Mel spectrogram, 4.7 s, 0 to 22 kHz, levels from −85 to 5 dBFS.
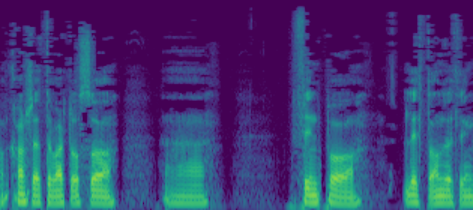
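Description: Speech, encoded with what is likely a low-rate WMA compression. A simple transform encoder working at a rate that fits about 48 kbps has coarsely quantised the spectrum, zeroing weak components and leaving nothing above 19 kHz. The damage is plainly audible as a ringing, washy quality, with hiss that swells and fades along with the sound. The same long transform blocks cause a pre-echo from 0.41 to 0.45 s. The quantisation noise meant for a sharp attack is spread back across the quiet 43 ms before it, so a brief hiss leads into the onset and the attack itself sounds soft and smeared.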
